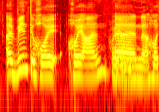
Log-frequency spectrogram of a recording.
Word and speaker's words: Hoi An: Hoi An. I don't know if I'm pronouncing that right. – Yeah, you're right.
